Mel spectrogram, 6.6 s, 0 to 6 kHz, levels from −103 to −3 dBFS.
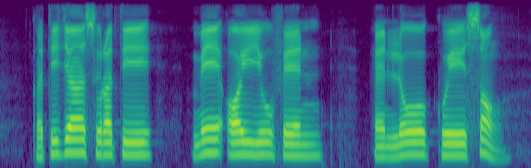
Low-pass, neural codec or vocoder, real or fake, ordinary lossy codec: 5.4 kHz; none; real; none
